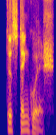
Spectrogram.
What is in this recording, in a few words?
"distinguish", American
